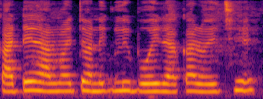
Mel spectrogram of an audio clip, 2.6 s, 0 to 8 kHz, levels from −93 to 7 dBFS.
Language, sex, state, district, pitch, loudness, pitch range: Bengali, female, West Bengal, Alipurduar, 245 Hz, -16 LUFS, 235-265 Hz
